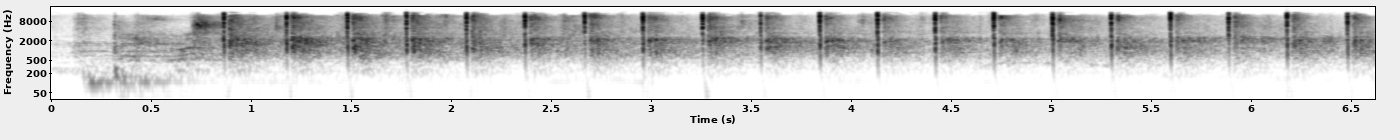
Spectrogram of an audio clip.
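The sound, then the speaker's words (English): Steady, rhythmic hand clapping by a preacher who has laid down the mic during a sermon, about three sharp claps per second, continuing evenly throughout over a constant wash of background noise, with a brief voice at the very start. “I think I'm going to lay down the mic and clap my hands right there.”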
